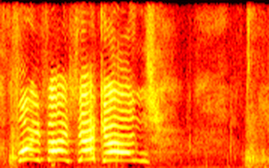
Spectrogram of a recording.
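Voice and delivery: called out slowly, high and loud; loud, drawn-out call. Real, not acted. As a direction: shout it slowly to the woods. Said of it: "I am counting for".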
